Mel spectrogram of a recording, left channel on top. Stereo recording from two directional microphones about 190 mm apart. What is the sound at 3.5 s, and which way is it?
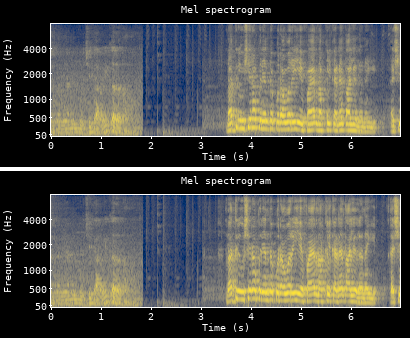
A man's voice, 50° right (ahead or behind).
